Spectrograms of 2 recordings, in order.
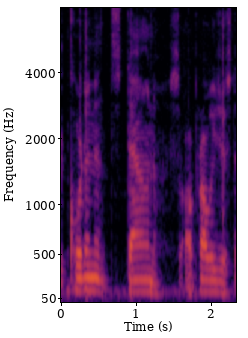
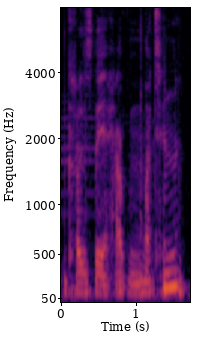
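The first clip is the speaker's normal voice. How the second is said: usual speaking voice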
